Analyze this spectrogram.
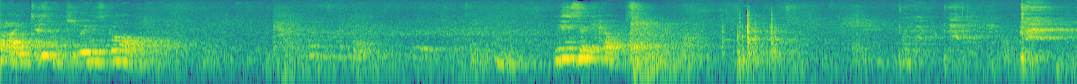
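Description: A woman speaks with expression, heard from a distance in a large echoing hall.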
